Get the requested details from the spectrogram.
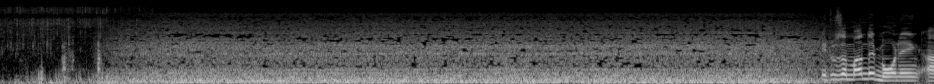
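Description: A small plane's engine drones steadily.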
